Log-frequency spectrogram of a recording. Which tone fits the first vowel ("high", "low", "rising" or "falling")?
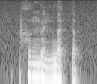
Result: high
